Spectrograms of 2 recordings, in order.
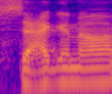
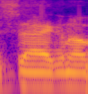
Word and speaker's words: Saginaw: you're from, and I don't know if I'm pronouncing it right, but is it Saginaw, Michigan? Is that how you say it? Yep, Saginaw, Michigan.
